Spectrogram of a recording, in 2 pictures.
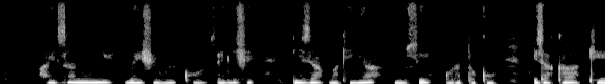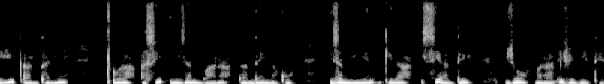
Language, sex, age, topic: Gamo, female, 36-49, government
